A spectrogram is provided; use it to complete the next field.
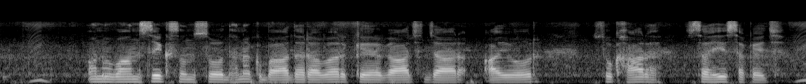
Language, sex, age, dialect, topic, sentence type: Maithili, male, 18-24, Bajjika, agriculture, statement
